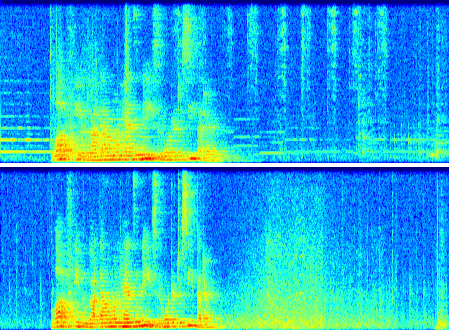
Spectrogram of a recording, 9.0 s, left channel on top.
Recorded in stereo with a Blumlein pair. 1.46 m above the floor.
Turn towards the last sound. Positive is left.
turn(degrees=-40)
